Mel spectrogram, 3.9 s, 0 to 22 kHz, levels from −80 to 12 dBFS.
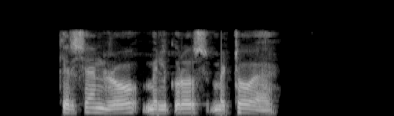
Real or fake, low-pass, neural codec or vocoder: real; 7.2 kHz; none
